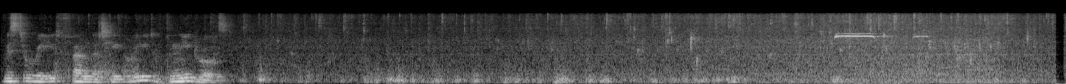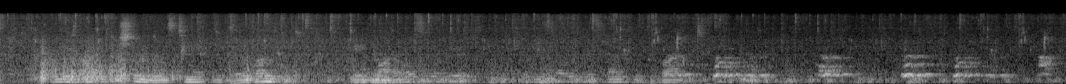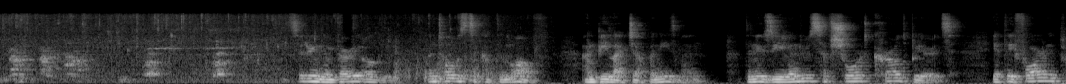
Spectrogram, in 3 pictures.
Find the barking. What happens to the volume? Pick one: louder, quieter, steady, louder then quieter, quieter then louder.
quieter.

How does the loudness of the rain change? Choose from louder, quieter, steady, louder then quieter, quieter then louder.
louder then quieter.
